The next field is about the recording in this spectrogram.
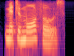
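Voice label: "metamorphose", English, Indian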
